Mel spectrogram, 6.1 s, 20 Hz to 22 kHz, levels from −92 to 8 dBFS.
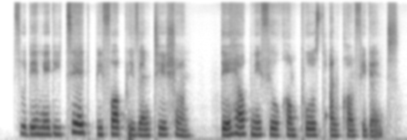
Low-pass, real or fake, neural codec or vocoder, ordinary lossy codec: none; fake; autoencoder, 48 kHz, 32 numbers a frame, DAC-VAE, trained on Japanese speech; none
